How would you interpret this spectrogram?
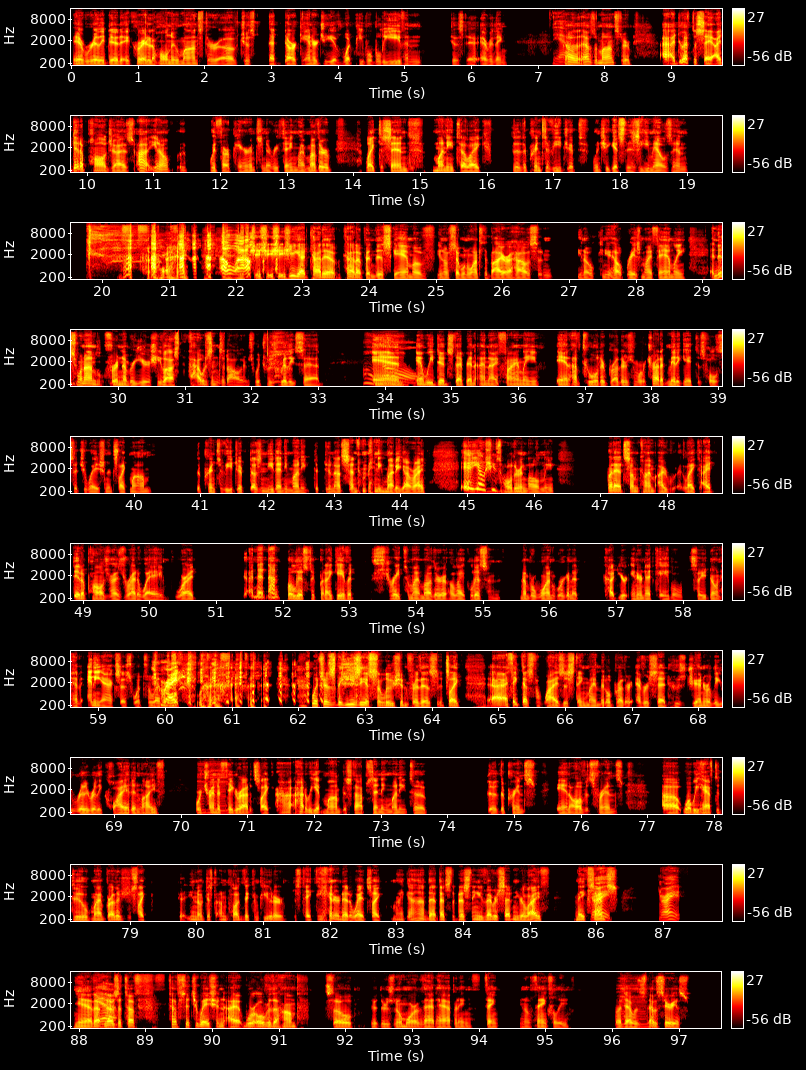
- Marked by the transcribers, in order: laugh; chuckle; laughing while speaking: "Alright?"; chuckle; stressed: "thousands"; gasp; other background noise; laughing while speaking: "him any"; chuckle; laughing while speaking: "Right"; laugh; tapping
- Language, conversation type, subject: English, unstructured, How do you deal with someone who refuses to apologize?
- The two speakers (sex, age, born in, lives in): female, 40-44, United States, United States; male, 50-54, United States, United States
